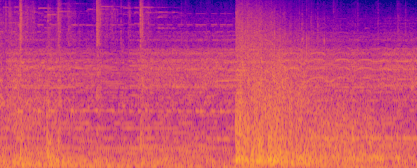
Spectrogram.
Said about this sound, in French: Je vais leur faire un joli cadeau. Grenade !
